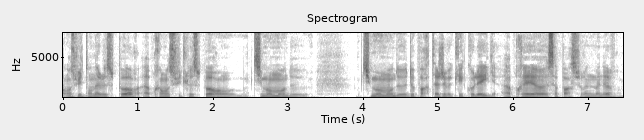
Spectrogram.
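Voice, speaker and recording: Mid-range male voice, intonation mostly level. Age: 20s. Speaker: volunteer firefighter. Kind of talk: interview. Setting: mobile TV studio in town hall. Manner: halting, many fillers.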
